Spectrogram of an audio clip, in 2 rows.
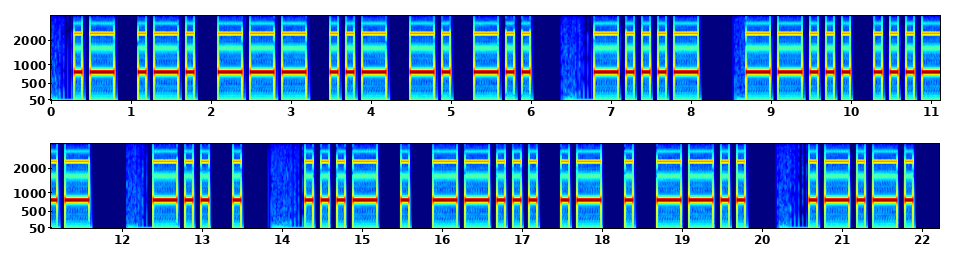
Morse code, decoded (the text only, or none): AROUND <BT> 73 DE VE7AEZ <AR>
